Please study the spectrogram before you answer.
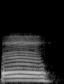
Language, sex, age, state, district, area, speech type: Maithili, female, 60+, Bihar, Saharsa, rural, conversation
